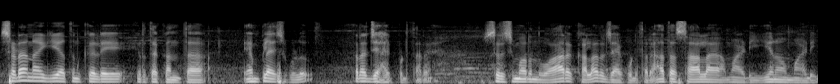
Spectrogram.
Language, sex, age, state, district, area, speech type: Kannada, male, 30-45, Karnataka, Koppal, rural, spontaneous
